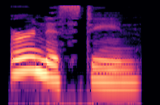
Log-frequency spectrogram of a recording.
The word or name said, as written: Ernestine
